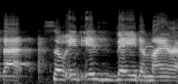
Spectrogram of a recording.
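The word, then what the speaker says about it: Wedemeyer: So yeah, so I have to ask you, did I pronounce Maria's last name correctly? Maria von Wiedemeyer, or is it Wiedemeyer because it's German? – So it actually is Wiedemeyer, yes.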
